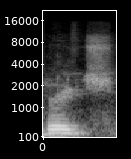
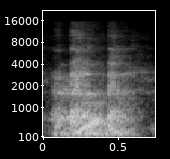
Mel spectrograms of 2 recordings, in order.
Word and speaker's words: Brooke: Is that how we say, it's not Brooch? Brooke. Brooke. Sure.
